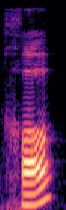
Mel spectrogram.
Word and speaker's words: خ: En ce qui concerne la 7e lettre, Kha, elle se prononce d'une manière identique à la Jota de l'espagnol. Il suffit d'imaginer qu'on a un chat dans la gorge tout en répétant Akh, Akh, Akh.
